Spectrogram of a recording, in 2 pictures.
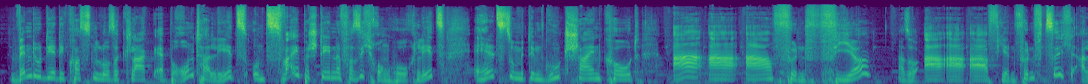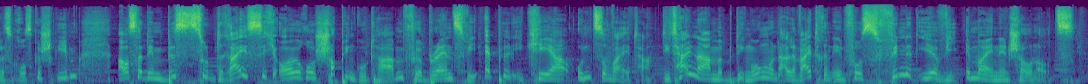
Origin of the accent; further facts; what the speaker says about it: Essen, North Rhine-Westphalia, Germany; born there; ich war nie in Essen. Also ich glaube, ich war in meinem Leben dreimal in Essen-Kana und ich bin in Essen geboren worden.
